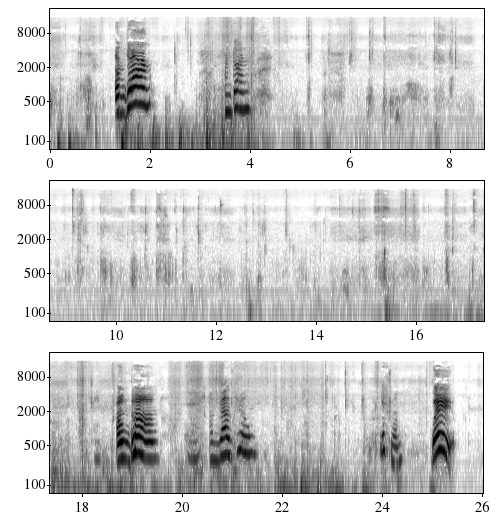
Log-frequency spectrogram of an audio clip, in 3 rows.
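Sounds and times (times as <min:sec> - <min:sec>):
biting and chewing fruit: 0:00.0 - 0:19.0, 0:19.6 - 0:25.0.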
